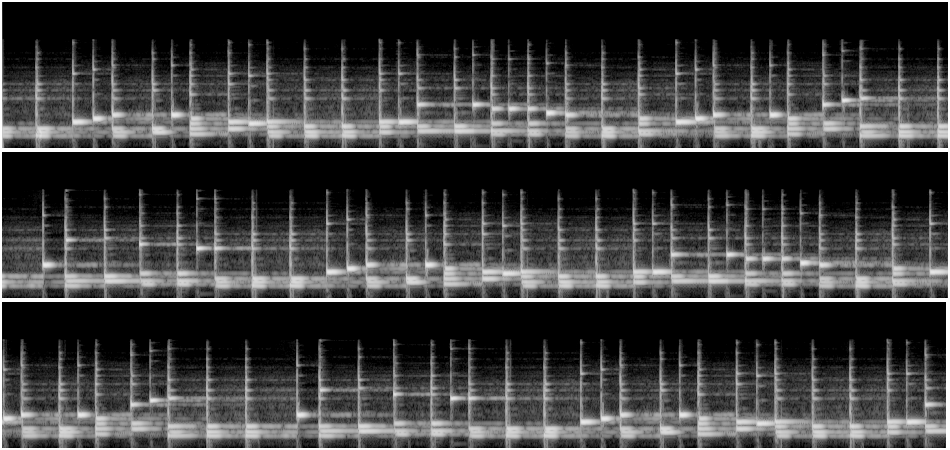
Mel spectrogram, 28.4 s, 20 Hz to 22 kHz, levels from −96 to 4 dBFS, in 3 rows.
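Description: Gain pumping runs through the whole clip. The gain swings by roughly 15 dB. Loud and soft parts sit squashed together. The likely cause is input gain set far too high, with a fast limiter pulling it back down. The call microphone processing leaves nothing above 8 kHz.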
